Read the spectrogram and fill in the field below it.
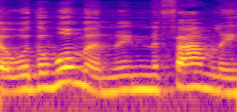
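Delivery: normal talking voice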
